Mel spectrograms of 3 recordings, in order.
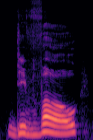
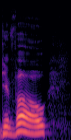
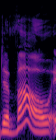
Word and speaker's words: Devo: We've talked recently about such groups as Devo, which is how they pronounce it. Not us. Everybody else has ever pronounced it Devo, but they pronounce it Devo, which is streaming on Netflix, directed by Chris Smith, the guy who did Wham, American Movie, and Tiger King.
